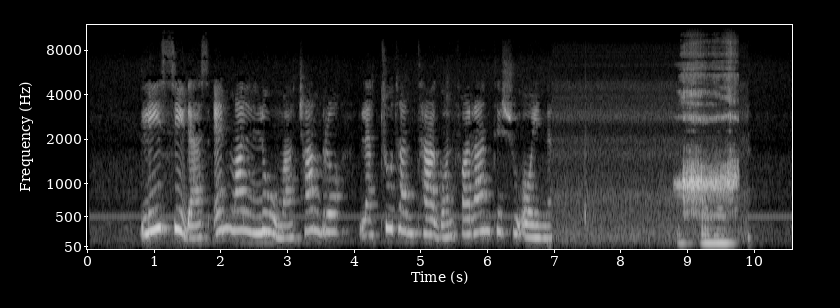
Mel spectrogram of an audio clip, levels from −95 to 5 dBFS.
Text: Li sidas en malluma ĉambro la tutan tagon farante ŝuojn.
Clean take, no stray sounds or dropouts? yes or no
no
